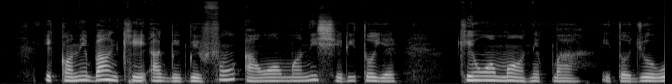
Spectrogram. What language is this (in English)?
Yoruba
